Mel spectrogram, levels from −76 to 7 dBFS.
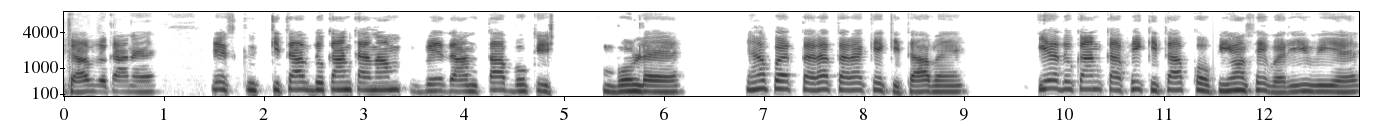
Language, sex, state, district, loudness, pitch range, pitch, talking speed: Hindi, male, Bihar, Saran, -15 LUFS, 165-210 Hz, 185 Hz, 140 wpm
